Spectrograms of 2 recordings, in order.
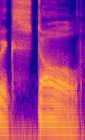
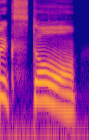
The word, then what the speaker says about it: extol: To extol. To extol. Extol. Stress on the second syllable.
